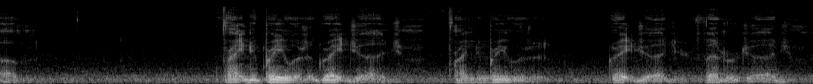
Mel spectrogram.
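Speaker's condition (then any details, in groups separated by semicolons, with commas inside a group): Parkinson's disease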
